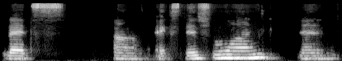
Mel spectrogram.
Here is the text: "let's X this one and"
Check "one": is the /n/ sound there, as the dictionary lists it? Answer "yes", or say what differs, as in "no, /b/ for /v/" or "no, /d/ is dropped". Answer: yes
